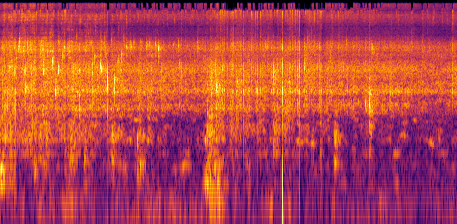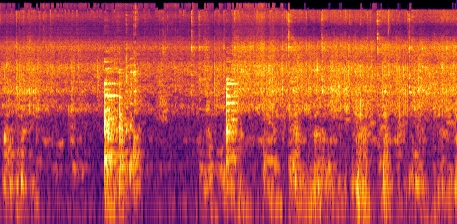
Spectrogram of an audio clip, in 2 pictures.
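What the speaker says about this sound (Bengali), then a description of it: "আলুটা আমি একটু ভাজা ভাজা করে নেব" Potatoes sizzle steadily in hot oil in a kadai, a continuous crackling fry with occasional scraping as they are stirred.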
